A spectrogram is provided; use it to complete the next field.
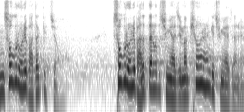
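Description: A man speaks at a high pitch with very wide pitch swings. His pace is very fast. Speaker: pastor. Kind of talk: sermon. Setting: church. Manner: imprecise pronunciation of some sounds.

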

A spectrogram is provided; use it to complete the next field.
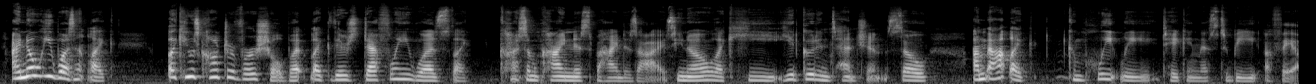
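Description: Big swings in loudness and very wide pitch swings at a moderate pace. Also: woman, medium pitch for a woman. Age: 20s. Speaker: podcast host. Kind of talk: casual monologue. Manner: animated.

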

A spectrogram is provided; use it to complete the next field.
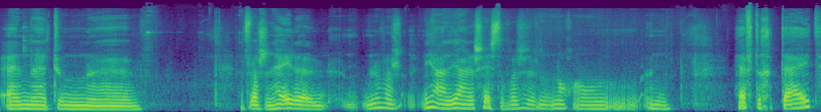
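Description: A man talks at a very slow pace with long, frequent pauses. His pitch is medium, with ordinary variation. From Netherlands, Nunspeet (Gelderland). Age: 70s. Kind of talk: interview.

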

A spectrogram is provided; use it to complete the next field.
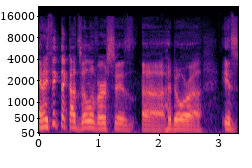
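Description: A man with a normal speaking voice talks at a fairly slow pace, pitched fairly high with lively intonation. The recording is very clean, with a silent background. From Ontario, Canada (Franco-Ontarian). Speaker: filmmaker and film critic. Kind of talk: casual chat.

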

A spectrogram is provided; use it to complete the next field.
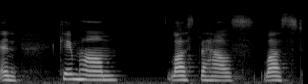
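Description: On a very clean recording with a silent background, a woman with an ordinary speaking voice talks at a fairly slow pace with fairly even intonation. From Utah. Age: 40s. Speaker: scrapbooking product designer. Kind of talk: casual chat. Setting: hotel room.

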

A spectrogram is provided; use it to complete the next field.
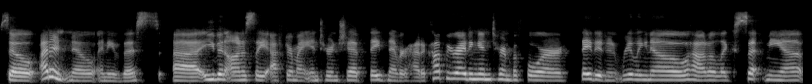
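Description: A woman with a normal speaking voice at medium pitch, ordinary pitch variation and a fairly quick pace, on a very clean recording with a silent background. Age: 30s. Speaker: advertising copywriter. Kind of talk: casual chat.

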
